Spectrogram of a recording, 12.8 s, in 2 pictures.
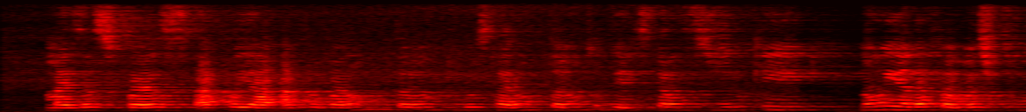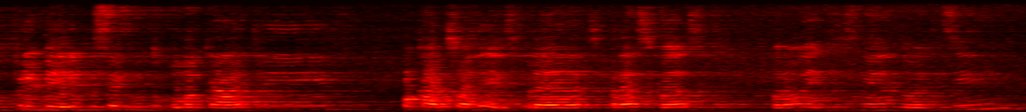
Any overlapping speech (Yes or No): No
